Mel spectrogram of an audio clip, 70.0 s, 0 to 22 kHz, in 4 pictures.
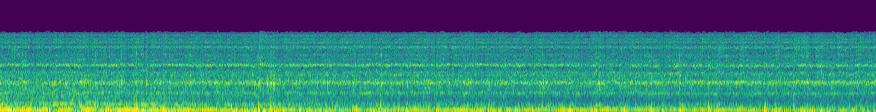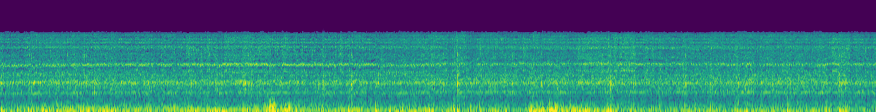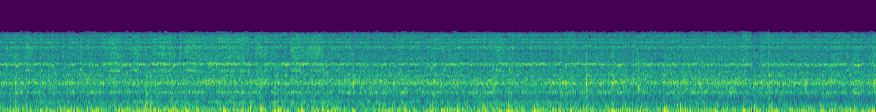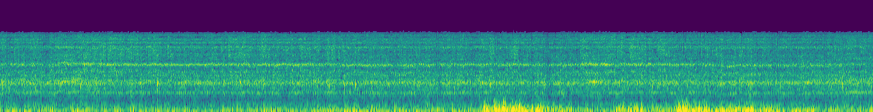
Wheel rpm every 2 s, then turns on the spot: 150, 150, 150, 150, 150, 150, 150, 140, 150, 150, 160, 150, 160, 160, 160, 160, 160, 160, 160, 160, 160, 160, 160, 160, 160, 160, 160, 150, 150, 150, 150, 150, 160, 150, 150.
none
